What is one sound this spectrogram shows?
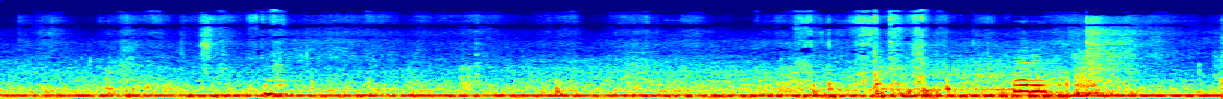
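Cardboard flaps rustle as a box is closed.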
